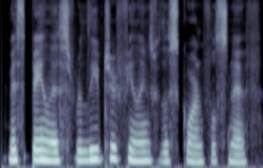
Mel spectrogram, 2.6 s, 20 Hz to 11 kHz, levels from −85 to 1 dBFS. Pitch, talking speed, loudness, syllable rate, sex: 185 Hz, 205 wpm, -17 LUFS, 5.7 syllables/s, female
